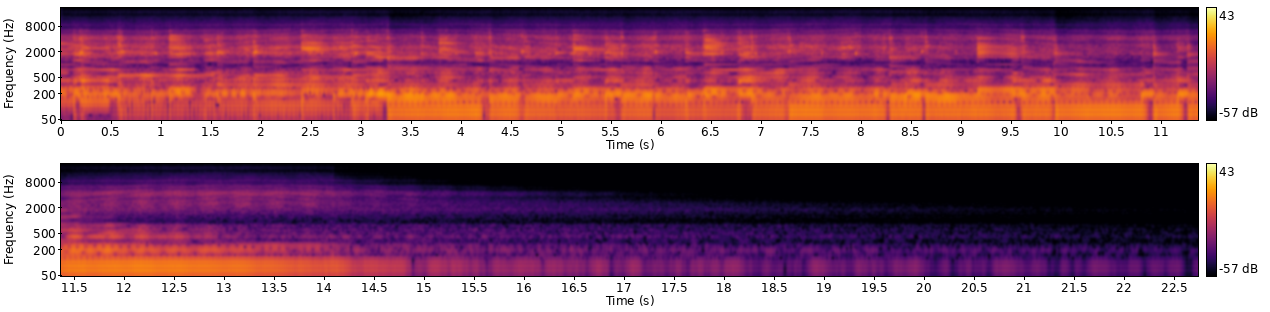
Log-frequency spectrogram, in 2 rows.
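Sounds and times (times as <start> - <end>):
guitar: 0.0 - 15.8.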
